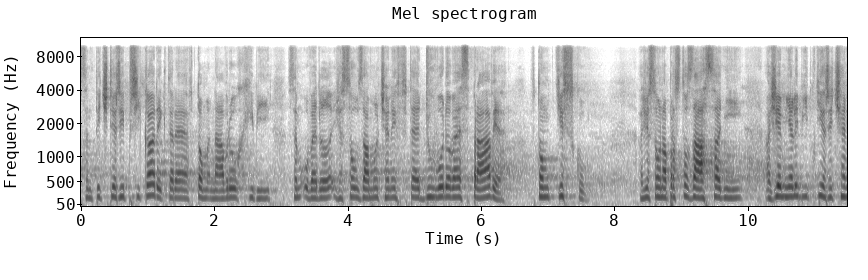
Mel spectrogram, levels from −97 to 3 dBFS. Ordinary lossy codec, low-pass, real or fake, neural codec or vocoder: MP3, 96 kbps; 9.9 kHz; fake; vocoder, 22.05 kHz, 80 mel bands, WaveNeXt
